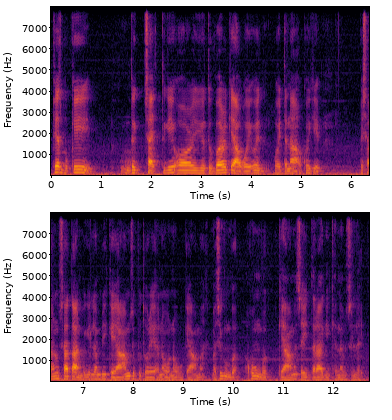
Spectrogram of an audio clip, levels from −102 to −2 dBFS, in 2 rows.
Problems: constant background noise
